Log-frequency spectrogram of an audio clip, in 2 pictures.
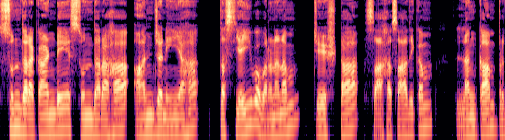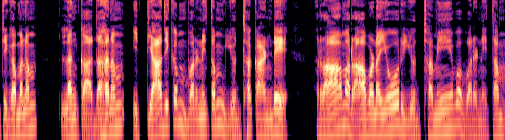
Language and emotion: Sanskrit, neutral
